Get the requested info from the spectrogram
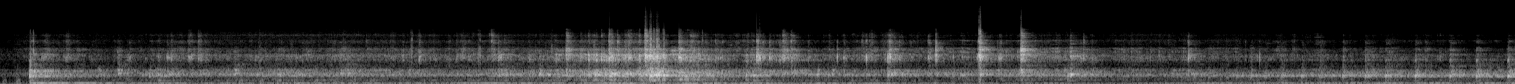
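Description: Steady wind and rigging noise on a camera mounted high on a sailing yacht's mast as the boat sails on. It carries a low rumble and several sharp knocks, and is loudest about six and a half seconds in.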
